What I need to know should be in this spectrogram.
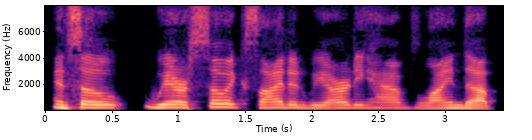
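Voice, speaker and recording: A woman's voice: mid-range voice, little pitch movement, moderate pace, clean tone, dry recording, clean studio sound. A middle-aged woman, a parent and guest co-author, speaking earnestly in a casual interview with frequent fillers.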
